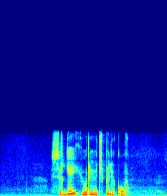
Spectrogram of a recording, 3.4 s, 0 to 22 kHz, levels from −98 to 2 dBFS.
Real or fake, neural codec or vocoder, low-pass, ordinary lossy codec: real; none; 7.2 kHz; none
